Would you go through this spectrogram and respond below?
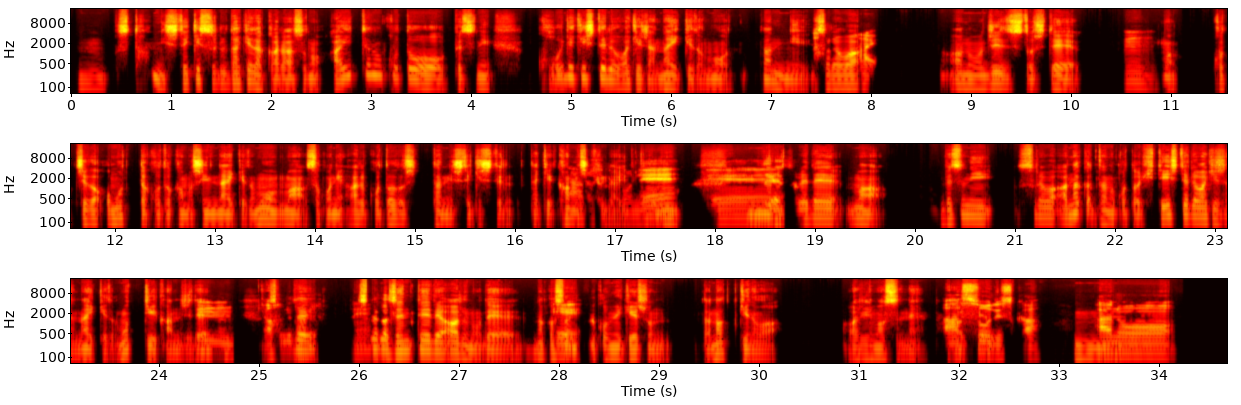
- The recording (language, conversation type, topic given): Japanese, podcast, アイデンティティが変わったと感じた経験はありますか？
- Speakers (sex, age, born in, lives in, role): male, 40-44, Japan, Japan, guest; male, 60-64, Japan, Japan, host
- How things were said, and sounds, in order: tapping; "なるほど" said as "なるふぉど"; "あなた" said as "あなかた"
